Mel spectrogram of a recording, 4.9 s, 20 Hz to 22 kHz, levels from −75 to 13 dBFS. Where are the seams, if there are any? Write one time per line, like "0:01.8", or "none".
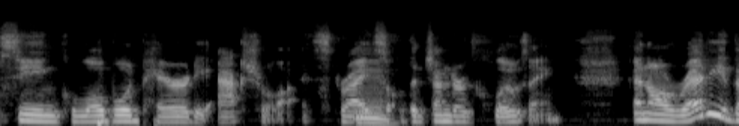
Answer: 0:00.9
0:02.7
0:03.1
